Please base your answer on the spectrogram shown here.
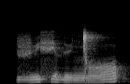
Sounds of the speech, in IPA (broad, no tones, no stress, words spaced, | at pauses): vyfʲə ðyŋ͡ǀɔ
